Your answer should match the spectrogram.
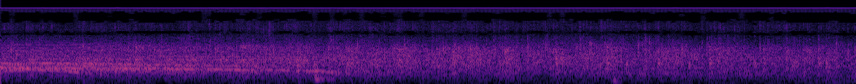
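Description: Studio audience applauding, tapering off toward the end, with a long falling note heard over the clapping in the first second and a half.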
